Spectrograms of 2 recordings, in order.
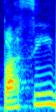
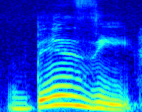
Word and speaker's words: busy: That doesn't mean, that's not bussy, that's busy. And so even though it looks like it should say bussy, the word is busy, busy.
